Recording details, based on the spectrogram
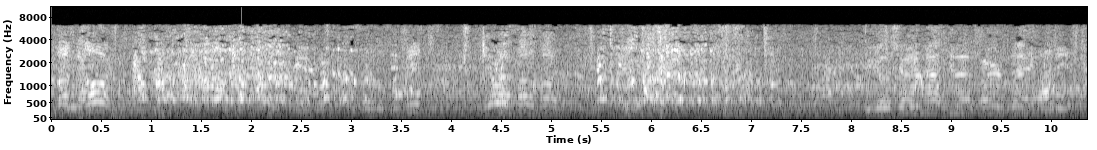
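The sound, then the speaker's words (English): A dense chorus of turkeys gobbling continuously in a turkey slaughterhouse of a top turkey producer, many overlapping calls, loud, with a crowded flock's warbling chatter filling the whole stretch without pause. “Many investigations into chicken and turkey slaughterhouses have revealed shocking cruelty that goes beyond the standard abuses, such as this recent footage from a top turkey producer.”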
